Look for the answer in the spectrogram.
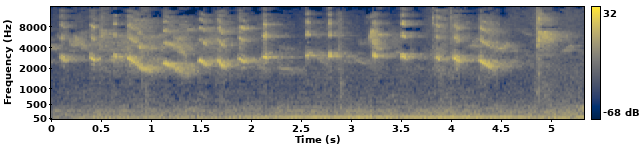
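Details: Green-winged saltator singing, used to warm up a quiet bird and stimulate it to sing: a run of bright, downslurred whistled notes with quick chirps between them, repeated in short phrases over a constant low hum.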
